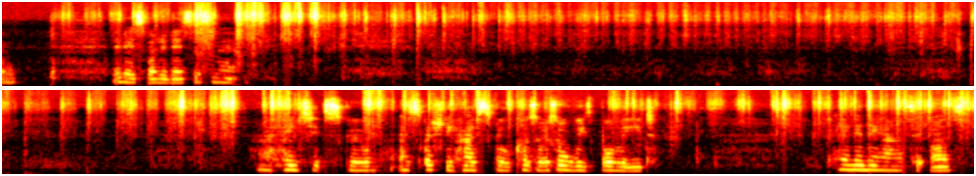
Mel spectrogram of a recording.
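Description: A stiff brush scratches and dabs against paper.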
